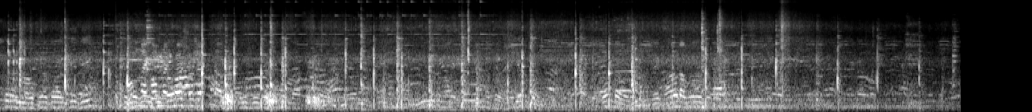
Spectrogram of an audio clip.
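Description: A cleaver chops sharply into meat on a wooden block.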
